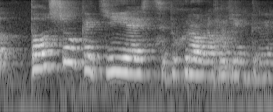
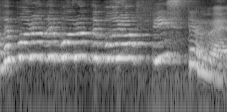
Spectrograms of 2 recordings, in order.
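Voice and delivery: high, loud pained cry, slowing at the end; retold scream; 12 semitones higher, 4 dB louder than usual. Mother in labour crying out to staff turning her. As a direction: cry out that you can't take it. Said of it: "Και τότε άρχισα να φωνάξω".

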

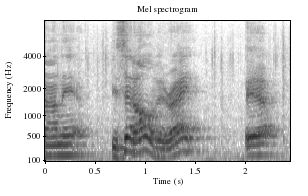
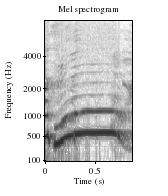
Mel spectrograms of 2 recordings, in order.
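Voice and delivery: laughing through the burn, high woo; squealed woo from the heat; high pained woo. Real, not acted. Pained laugh after chili.

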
